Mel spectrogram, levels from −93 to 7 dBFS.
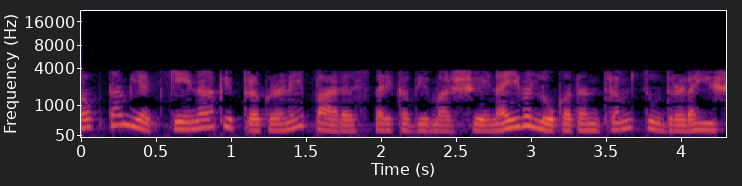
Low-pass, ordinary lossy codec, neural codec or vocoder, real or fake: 3.6 kHz; none; none; real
